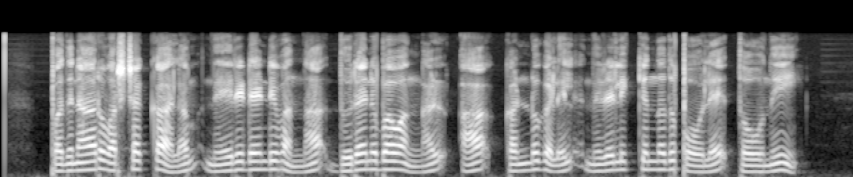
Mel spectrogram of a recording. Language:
Malayalam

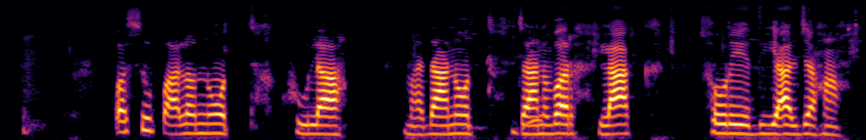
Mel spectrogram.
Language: Magahi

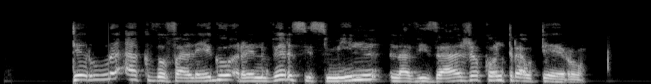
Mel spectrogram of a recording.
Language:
Esperanto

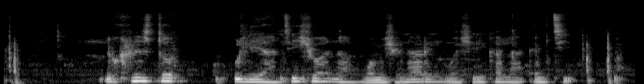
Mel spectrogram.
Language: Swahili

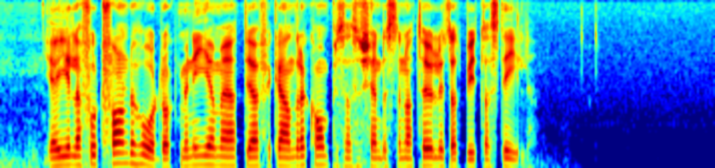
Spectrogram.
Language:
Swedish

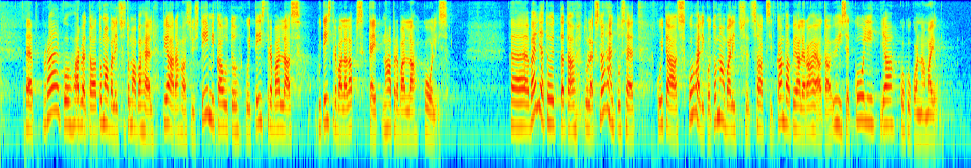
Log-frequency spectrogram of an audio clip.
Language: Estonian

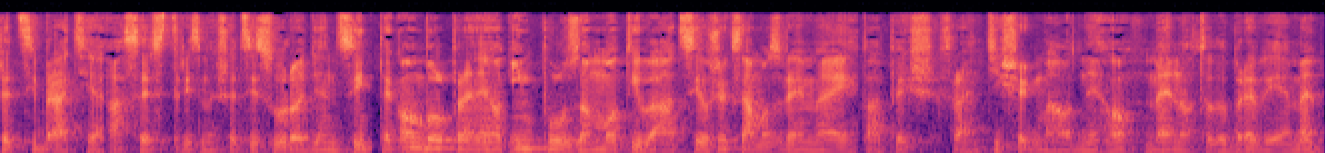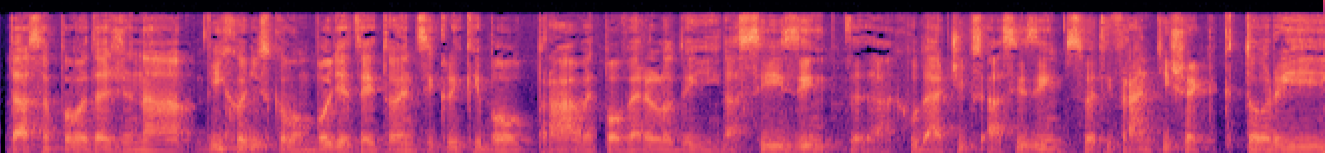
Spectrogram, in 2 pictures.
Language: Slovak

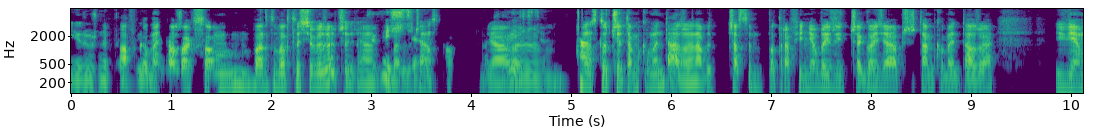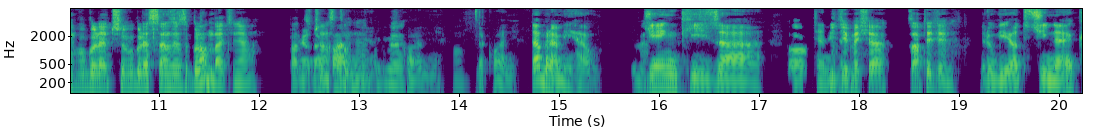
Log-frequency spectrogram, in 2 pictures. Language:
Polish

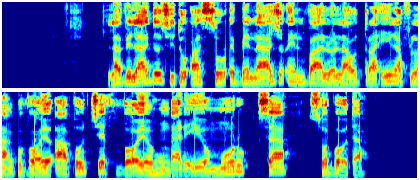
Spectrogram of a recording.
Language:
Esperanto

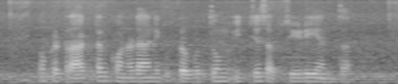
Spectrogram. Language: Telugu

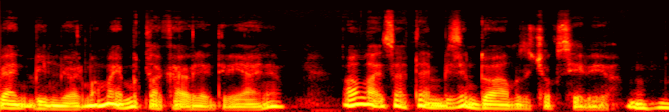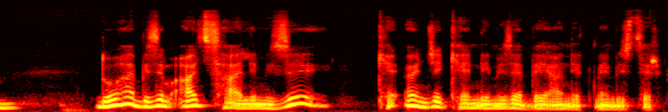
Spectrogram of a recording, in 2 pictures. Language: Turkish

